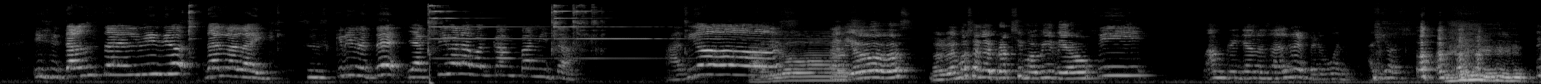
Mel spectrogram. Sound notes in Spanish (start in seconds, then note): 7.1 rings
